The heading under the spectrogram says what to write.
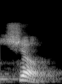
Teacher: अब इधर आ जाओ, ये जो स है ना, सट आपका जो सलजम वाला, ये तालु से बनेगा तो ये तालव्य हो जाएगा, तो ये तालु वाला व्यंजन है। श, जीभ का पिछला हिस्सा ऊपर तालु से छुआ के बोल लो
